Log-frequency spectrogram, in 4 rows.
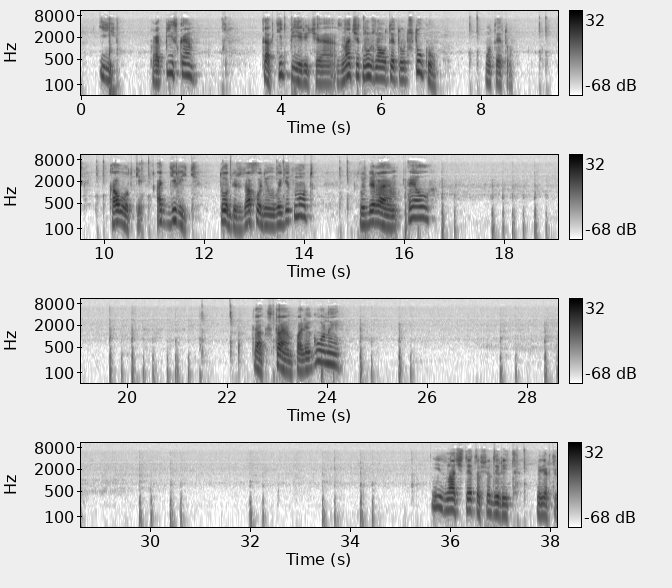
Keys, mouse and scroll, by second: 0.7 i, 3.1-4.4 middle drag, 4.5 shift+middle click, 5.7 click, 7.8 click, 9.4-10.2 drag, 10.9 click, 12.4-13.8 drag, 14.8 click, 16.0 l, 16.9 l, 18.1-21.2 typing, 21.6 middle click, 23.2 click, 24.1 l, 25.0 l, 25.6 l, 27.5 l, 28.7 l, 29.9 l, 30.6 l, 32.3 l, 33.6 l, 34.4 l, 36.7 Delete.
